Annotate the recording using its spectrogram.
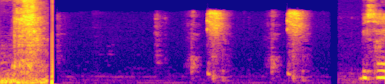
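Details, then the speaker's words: Young woman with allergies sneezing: a forceful wet sneeze opens, then quiet breaths and two short soft sneezes follow, with another starting at the end. "imut gitu ya bersinnya. Kalau bersinku kira-kira gimana ya?"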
